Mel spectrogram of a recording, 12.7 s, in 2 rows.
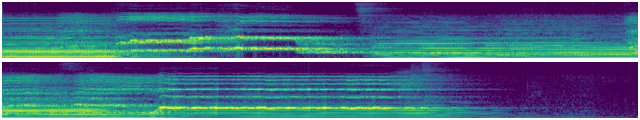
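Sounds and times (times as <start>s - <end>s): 
alto singing recitative: 0.0s - 11.4s.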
